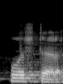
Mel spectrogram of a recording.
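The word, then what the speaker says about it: Forster: Conrad Conrad की playing and फोस्टर are silent हो जाएगा फोस्टर लिखिए इतना पाच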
